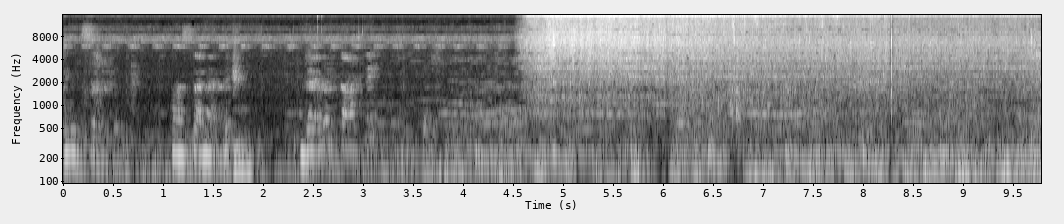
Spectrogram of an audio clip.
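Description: Ajwain leaf bajji drop into hot oil, and a sudden loud, dense frying sizzle bursts in and then continues steadily. Before it starts there are quieter kitchen sounds and someone talking.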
